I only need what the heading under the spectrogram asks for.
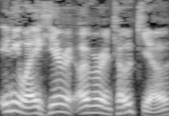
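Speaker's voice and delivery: put-on Kiwi accent on every vowel. Quoting a host the speaker was talking to, in his Kiwi accent. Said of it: "in his Kiwi accent".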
